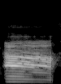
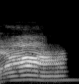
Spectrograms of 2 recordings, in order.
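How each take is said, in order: First: Said in the usual way. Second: Loud, high groan of pain. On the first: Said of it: "lean back and say". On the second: Pretend. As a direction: let out a loud anguished ah. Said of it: "more appropriate to say".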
